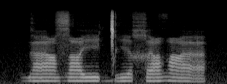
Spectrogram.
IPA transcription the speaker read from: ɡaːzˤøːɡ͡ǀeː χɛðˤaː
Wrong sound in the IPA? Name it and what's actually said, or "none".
øː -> eː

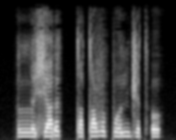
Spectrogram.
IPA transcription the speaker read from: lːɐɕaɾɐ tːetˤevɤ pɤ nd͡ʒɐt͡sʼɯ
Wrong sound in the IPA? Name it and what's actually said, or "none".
ɯ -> ɤ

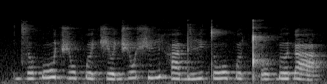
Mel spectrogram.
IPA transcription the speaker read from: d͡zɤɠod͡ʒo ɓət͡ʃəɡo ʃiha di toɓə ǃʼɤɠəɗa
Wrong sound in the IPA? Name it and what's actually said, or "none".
ɡ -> d͡ʒ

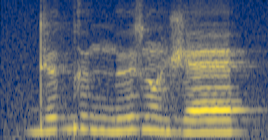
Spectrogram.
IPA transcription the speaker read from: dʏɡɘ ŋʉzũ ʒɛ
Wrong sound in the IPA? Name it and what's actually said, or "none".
ɘ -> ʉ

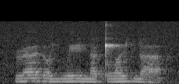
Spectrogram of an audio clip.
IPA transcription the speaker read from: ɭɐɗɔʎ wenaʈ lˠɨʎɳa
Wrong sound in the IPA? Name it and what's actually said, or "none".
none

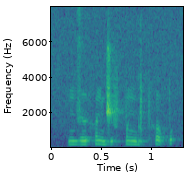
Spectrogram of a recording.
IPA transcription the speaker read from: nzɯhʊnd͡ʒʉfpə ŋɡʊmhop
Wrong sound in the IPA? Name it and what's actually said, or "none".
m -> p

